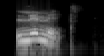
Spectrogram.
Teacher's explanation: It's stressed on its first syllable.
